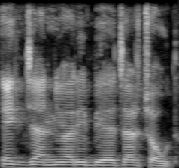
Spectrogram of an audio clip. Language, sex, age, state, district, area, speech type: Gujarati, male, 30-45, Gujarat, Ahmedabad, urban, spontaneous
